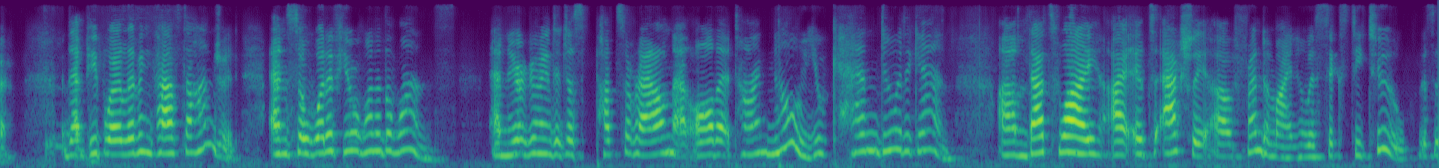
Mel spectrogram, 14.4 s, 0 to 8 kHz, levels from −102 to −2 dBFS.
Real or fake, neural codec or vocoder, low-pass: fake; codec, 16 kHz, 4 kbps, X-Codec, HuBERT features, trained on general audio; 7.2 kHz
